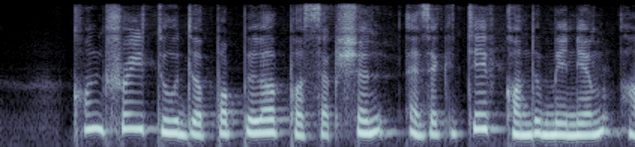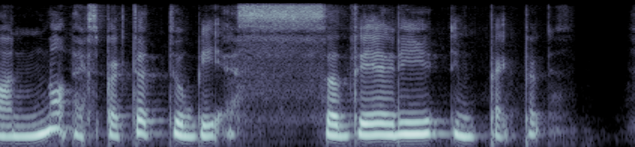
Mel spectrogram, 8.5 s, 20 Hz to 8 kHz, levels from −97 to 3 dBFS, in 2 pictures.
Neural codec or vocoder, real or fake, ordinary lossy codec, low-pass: codec, 16 kHz, 2 kbps, FunCodec, trained on LibriTTS, 25 frames a second; fake; none; 7.2 kHz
